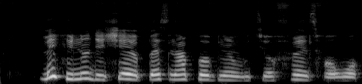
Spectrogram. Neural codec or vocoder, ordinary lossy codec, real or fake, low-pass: none; none; real; 19.8 kHz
